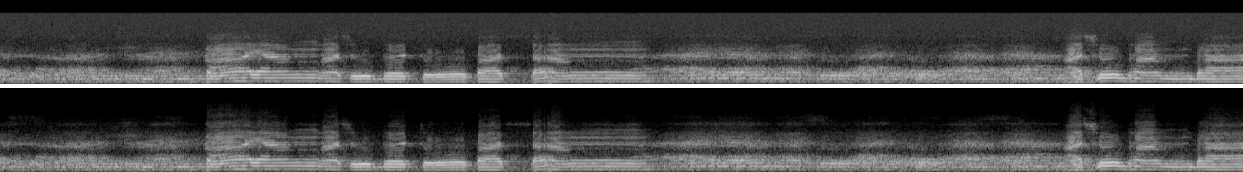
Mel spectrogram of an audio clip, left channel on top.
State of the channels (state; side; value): noise; left; hiss, 19 dB below the sound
